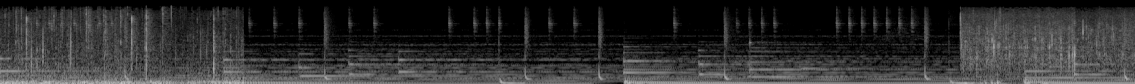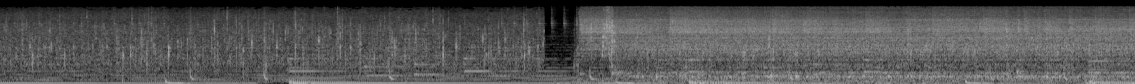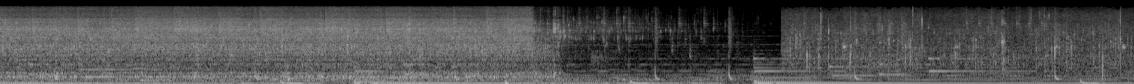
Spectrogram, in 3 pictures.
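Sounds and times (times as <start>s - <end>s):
background music: 0.0s - 34.0s
noodles sizzling in hot oil: 9.6s - 28.5s, 30.6s - 34.0s.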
